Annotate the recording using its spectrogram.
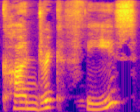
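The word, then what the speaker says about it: Chondrichthyes: that are birds uh the next class is kondrick fees c-h-o-n-d-r-i-c-h-t-h-y-e-s and the best examples of those are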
